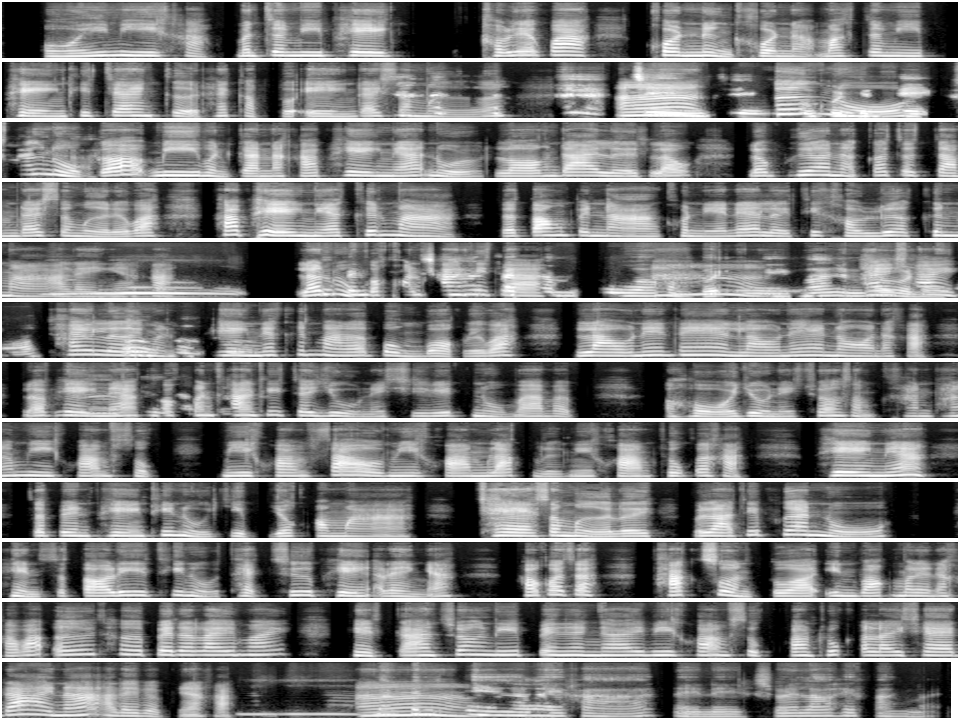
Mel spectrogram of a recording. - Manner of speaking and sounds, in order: chuckle
- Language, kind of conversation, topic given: Thai, podcast, เพลงอะไรที่ทำให้คุณรู้สึกว่าเป็นตัวตนของคุณมากที่สุด?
